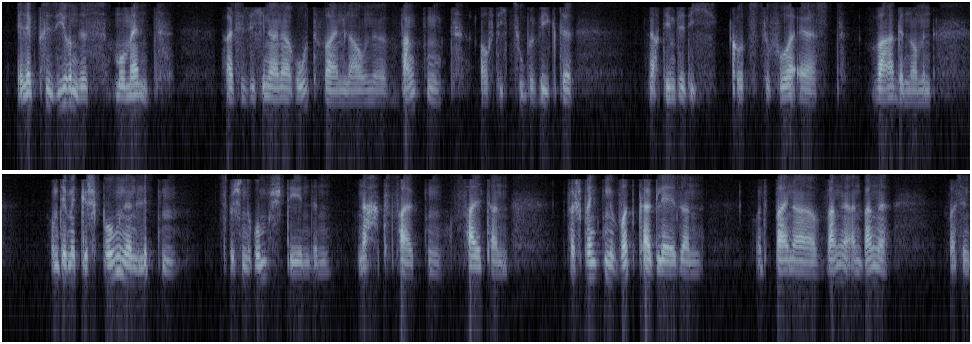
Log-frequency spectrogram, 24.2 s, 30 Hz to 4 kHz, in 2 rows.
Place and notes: femme fatale at elektra - Im Nacken - hsch ::: 29.04.2007 16:03:56
Cologne, Germany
